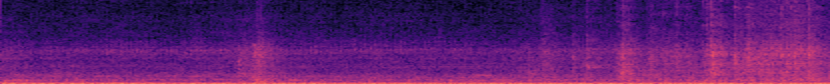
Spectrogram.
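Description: Truck engine idling steadily with a low hum while it slowly backs a trailer, with a few brief rattles on top.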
